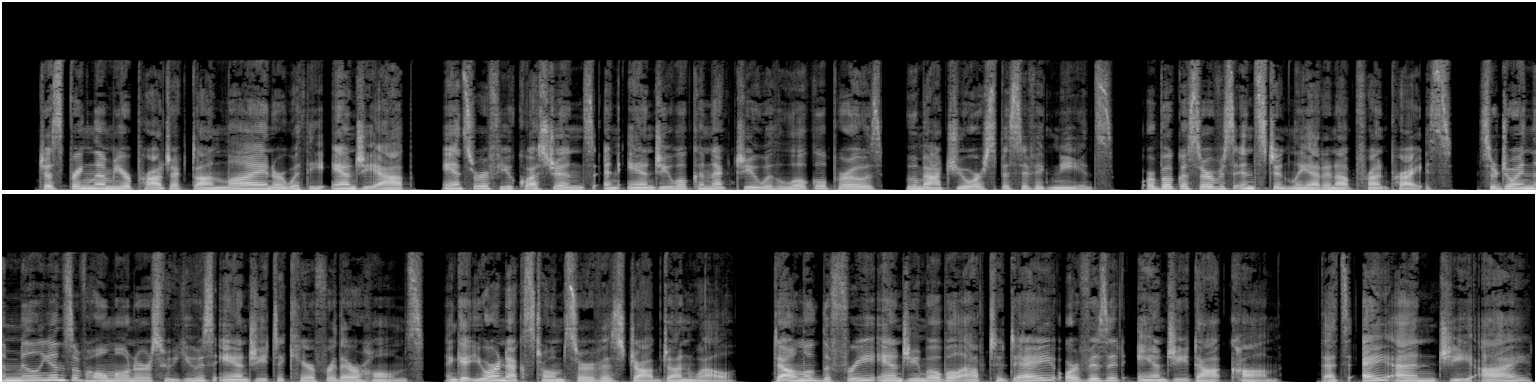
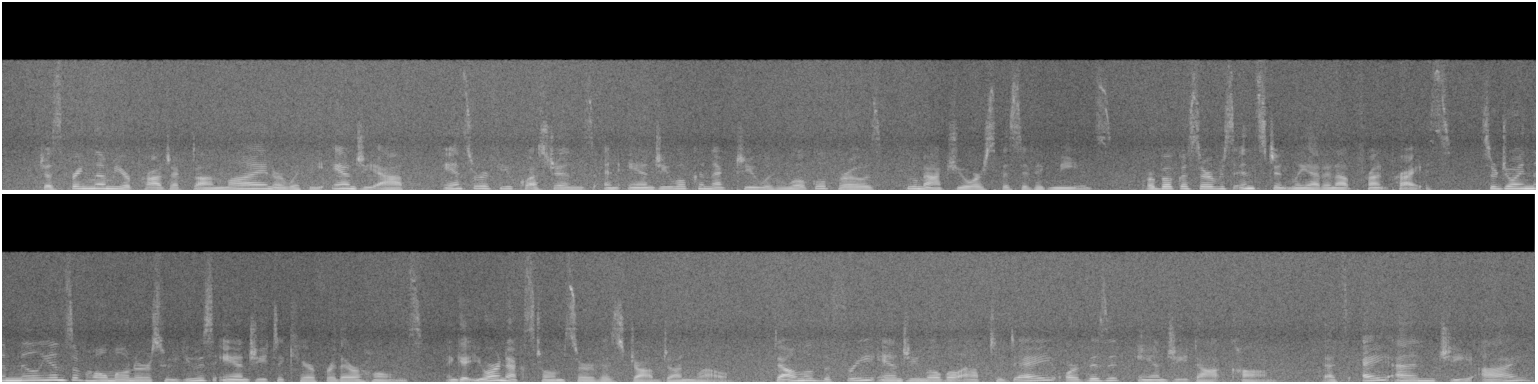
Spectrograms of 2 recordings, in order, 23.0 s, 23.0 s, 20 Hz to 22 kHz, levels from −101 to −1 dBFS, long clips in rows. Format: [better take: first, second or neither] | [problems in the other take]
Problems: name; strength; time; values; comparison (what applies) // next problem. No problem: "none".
first | hiss; loud; throughout; 7 dB below the speech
